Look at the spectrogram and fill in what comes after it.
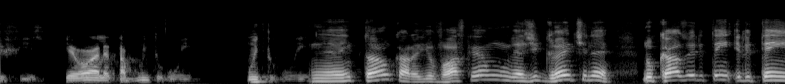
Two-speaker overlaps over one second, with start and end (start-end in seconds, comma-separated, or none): none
